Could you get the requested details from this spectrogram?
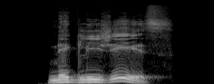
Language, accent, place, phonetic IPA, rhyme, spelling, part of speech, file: German, Germany, Berlin, [neɡliˈʒeːs], -eːs, Negligés, noun, De-Negligés.ogg
- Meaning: plural of Negligé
